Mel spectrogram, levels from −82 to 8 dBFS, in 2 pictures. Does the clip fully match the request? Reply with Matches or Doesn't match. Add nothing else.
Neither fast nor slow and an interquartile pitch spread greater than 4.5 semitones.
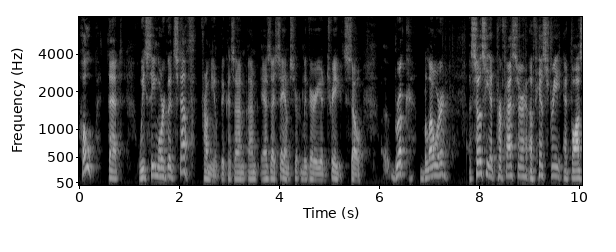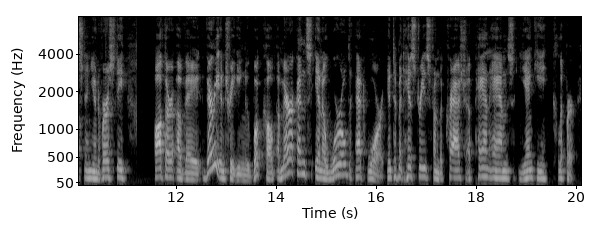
Matches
